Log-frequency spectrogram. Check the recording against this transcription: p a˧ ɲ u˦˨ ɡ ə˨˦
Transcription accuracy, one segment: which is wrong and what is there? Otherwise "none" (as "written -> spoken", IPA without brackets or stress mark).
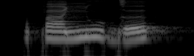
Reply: none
